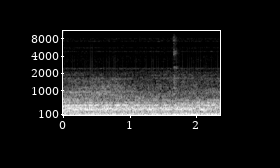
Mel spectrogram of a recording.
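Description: Steady low hum of a Wrightbus Electroliner electric double-decker powering up in its start sequence, heard from the driver's cab, with a faint click near the end.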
